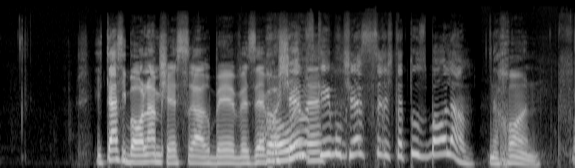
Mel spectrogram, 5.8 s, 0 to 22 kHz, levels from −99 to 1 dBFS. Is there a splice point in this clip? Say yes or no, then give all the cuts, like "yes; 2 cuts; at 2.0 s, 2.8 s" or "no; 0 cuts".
yes; 6 cuts; at 1.2 s, 1.6 s, 2.6 s, 3.1 s, 3.4 s, 4.8 s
